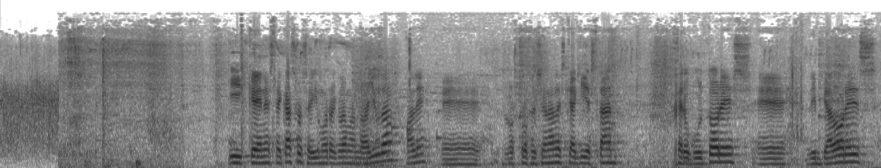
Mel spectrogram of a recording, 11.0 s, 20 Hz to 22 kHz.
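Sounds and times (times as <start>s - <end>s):
crowd applauding in the Spanish parliament during a tribute to healthcare workers: 0.0s - 1.4s
speech: 0.7s - 1.0s, 2.8s - 11.0s.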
